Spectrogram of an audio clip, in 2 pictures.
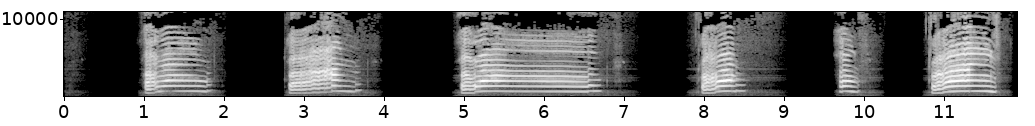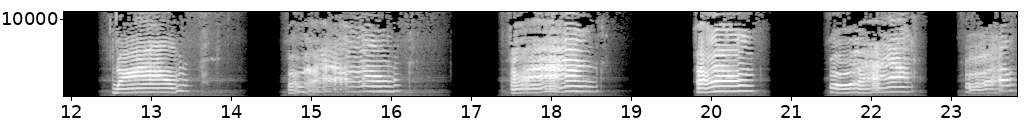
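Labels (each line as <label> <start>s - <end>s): A cat meows. 0.9s - 2.0s
A cat meows. 2.6s - 4.1s
A cat meows. 4.8s - 6.9s
A cat meows. 7.8s - 13.9s
A cat meows. 14.6s - 16.6s
A cat meows. 17.4s - 18.9s
A cat meows. 19.6s - 23.8s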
